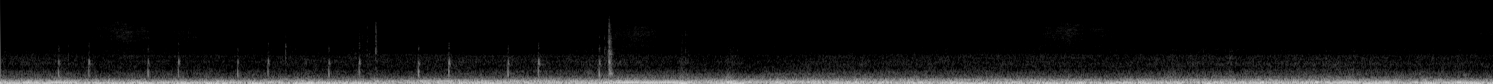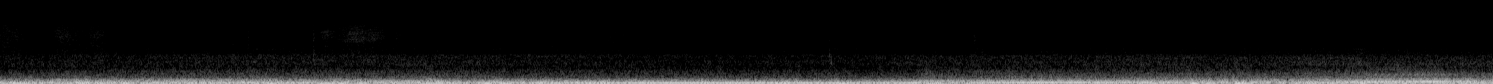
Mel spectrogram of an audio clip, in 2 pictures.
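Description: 2020 Ford Mustang GT's 5.0-litre V8 running at a low, steady drone while the car cruises gently in third gear, heard from inside the cabin with road noise beneath it.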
